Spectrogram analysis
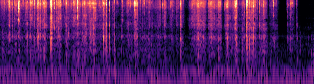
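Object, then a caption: Kraft paper honeycomb packing wrap. Brown kraft paper honeycomb packing wrap is held in both hands, pulled apart and crinkled with the fingers, and possibly torn into two pieces. A dense, bright rustle of crinkles and crackles runs throughout, with sharper snaps, over a steady low hum. Near the end, the high crackle briefly thins out.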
